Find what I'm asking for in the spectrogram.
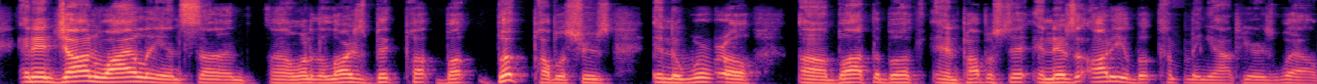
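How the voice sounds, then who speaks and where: A man with an American accent talks at a fairly quick pace over a quiet background. He has an ordinary speaking voice with ordinary pitch variation. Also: fairly high pitch for a man. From Central Florida (Lakeland). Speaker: productivity consultant and author. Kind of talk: podcast interview.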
